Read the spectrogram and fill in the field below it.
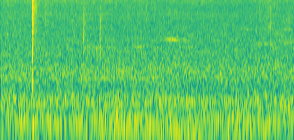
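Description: Honey bees buzzing around an open hive during an inspection, a steady diffuse drone with a brief sharp tick near the start, no voices.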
